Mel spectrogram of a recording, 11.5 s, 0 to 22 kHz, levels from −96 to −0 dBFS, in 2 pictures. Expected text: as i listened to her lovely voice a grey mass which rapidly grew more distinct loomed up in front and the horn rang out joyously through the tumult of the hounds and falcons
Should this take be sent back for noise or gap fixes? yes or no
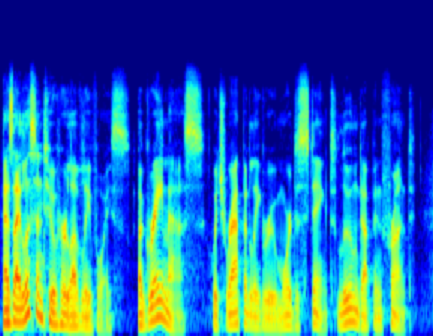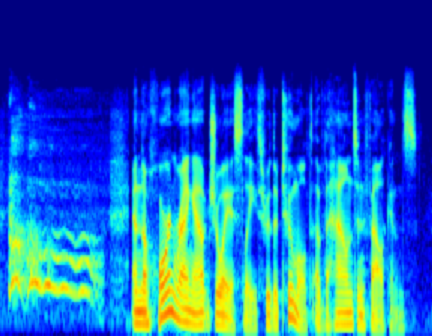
yes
